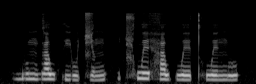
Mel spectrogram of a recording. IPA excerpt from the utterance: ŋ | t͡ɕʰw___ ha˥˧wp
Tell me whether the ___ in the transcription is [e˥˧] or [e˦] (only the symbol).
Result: e˥˧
